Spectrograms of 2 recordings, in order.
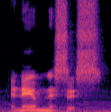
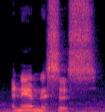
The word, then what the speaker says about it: Anamnesis: Anamnesis. Anamesis? Anamesis. I think it's like damn, where the N is silent. Because trying to say it with the M and the N is hell.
